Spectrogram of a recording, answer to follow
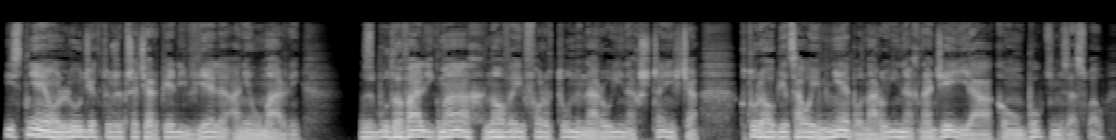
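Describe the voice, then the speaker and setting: Earnest, determined young nobleman from a classic novel, read by a man in a very low voice. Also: normal speed, dry recording, clean studio sound, lightly acted. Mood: earnest resolve.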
